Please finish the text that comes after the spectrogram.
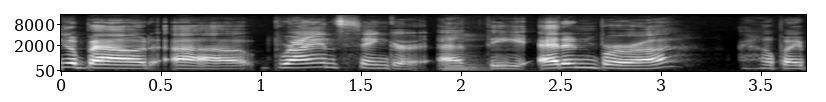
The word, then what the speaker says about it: Edinburgh: We are talking about Bryan Singer at the Edinburgh. I hope I pronounced it correctly.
